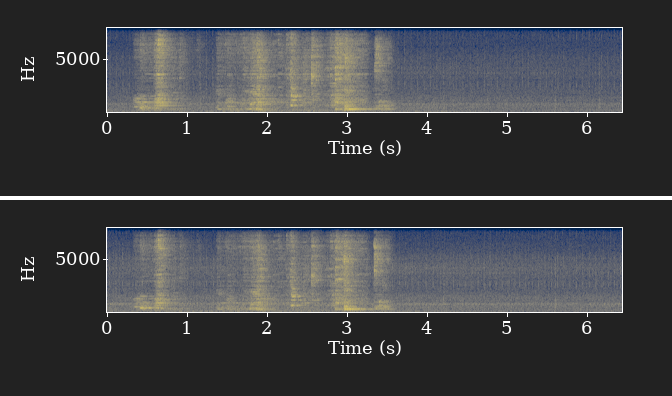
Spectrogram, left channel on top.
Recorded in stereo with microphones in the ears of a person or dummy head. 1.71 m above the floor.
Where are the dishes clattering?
15° left (ahead or behind), 2.5 m.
